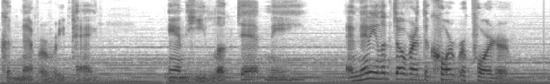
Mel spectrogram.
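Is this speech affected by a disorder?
Yes: bilateral cleft lip and palate; congenital, no roof of mouth, no upper lip, upper face unformed, many years of cosmetic and corrective surgery.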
